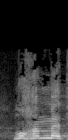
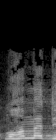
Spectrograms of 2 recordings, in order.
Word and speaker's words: Muhammed: Normalde mim fethayla yani üstün değil. Damme ile yani ötre. Muhammed yani anlayacağınız. Bu böyle okunur. Mim, ha, mim, del, Muhammed diye okunur Arapçada.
